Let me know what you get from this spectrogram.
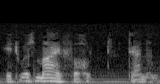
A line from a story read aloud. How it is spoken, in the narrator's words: he said softly through a voice husky with tears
